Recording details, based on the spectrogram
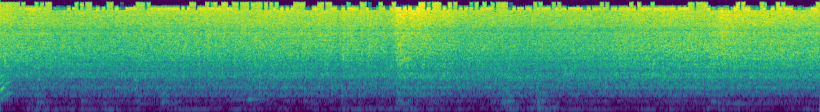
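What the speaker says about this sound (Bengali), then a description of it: "এরপরে বাকি যে মাছের মাথাগুলো আছে সেইভাবে সেম ভাবে আমি ভেজে নেব।" Fish heads fry in hot oil in a pan for a Bengali fish-head dish, giving a steady broadband sizzle and hiss with occasional soft pops and spatters, close and continuous with no talking.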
